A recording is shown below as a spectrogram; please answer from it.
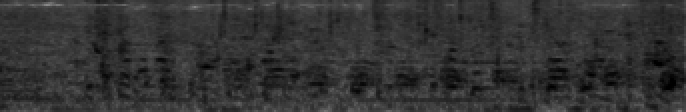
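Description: Egg-laying chickens cluck softly and repeatedly at close range, overlapping murmurs from several birds in a quiet laying-house setting.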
